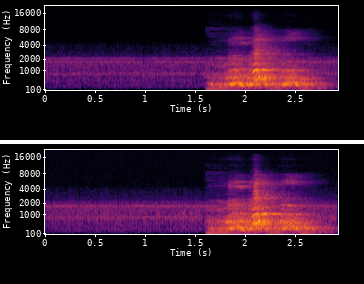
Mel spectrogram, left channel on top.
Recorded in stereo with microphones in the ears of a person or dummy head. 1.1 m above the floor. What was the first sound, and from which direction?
A dog barking, 20° right (ahead or behind).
